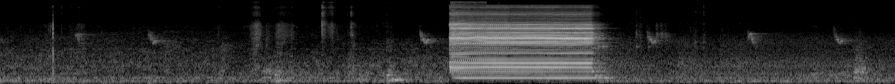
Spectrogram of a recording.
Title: If your AC compressor is making a loud noise but still cooling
